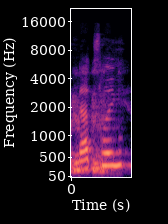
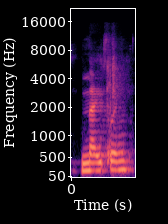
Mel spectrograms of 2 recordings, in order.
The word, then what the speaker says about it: Neitling: Yes, I've got a motion for the board for approval for travel for, is it Nutzling? Is that how you say it? Neitling, thank you.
